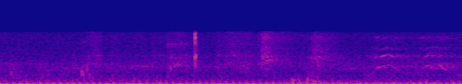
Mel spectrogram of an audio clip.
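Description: A few brief, high-pitched cries, each a fraction of a second long and spaced about a quarter to half a second apart, over steady low background noise.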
